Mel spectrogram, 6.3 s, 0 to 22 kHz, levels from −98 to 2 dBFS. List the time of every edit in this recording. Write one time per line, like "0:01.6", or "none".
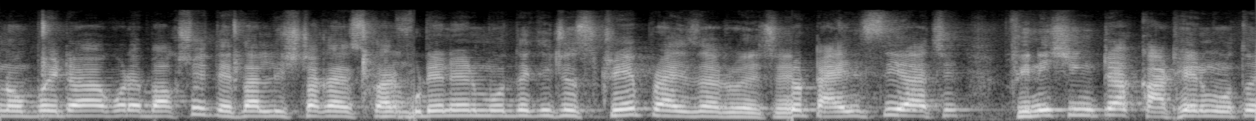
0:02.1
0:04.0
